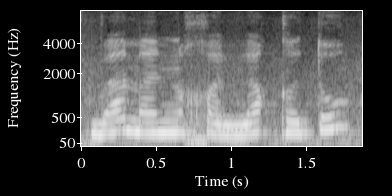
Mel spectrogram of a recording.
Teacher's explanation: قاف کے اوپر ساکن ہے تو قلقلہ بن رہا ہے۔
